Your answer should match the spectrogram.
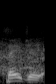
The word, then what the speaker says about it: Peja: know your reaction when I didn't say ped drag but I said payj all you want to do is say ah you're wrong you pronounced it wrong I know exactly what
